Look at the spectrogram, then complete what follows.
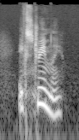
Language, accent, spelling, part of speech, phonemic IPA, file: English, US, extremely, adverb, /ɪksˈtɹimli/, En-us-extremely.ogg
- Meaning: To an extreme degree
